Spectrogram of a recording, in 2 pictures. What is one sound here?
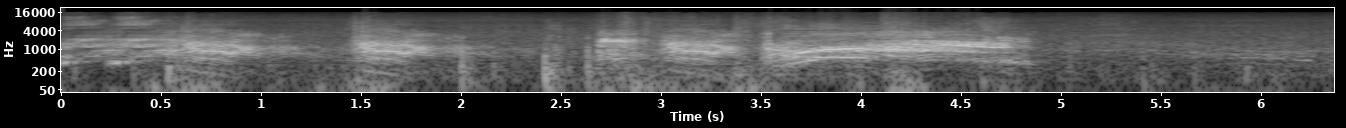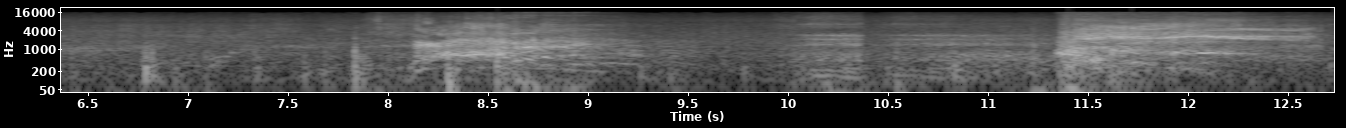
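Heavy blows thud against a body.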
